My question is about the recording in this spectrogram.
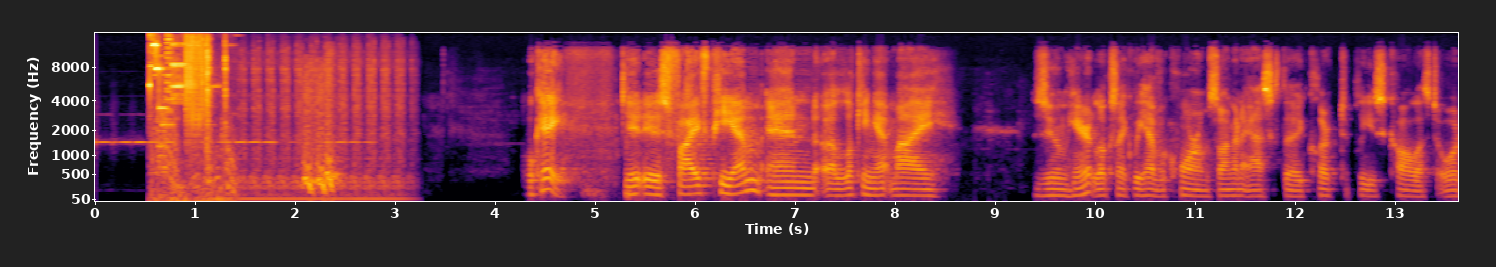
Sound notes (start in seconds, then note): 0.6 disk scratching; 0.7 air whooshing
